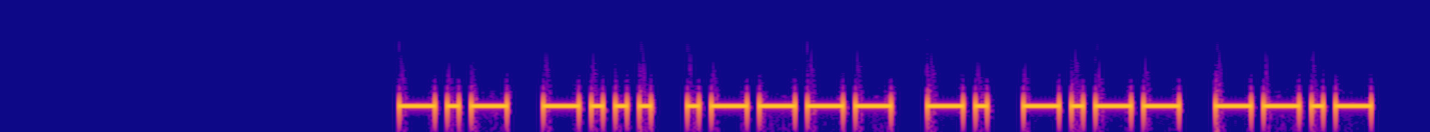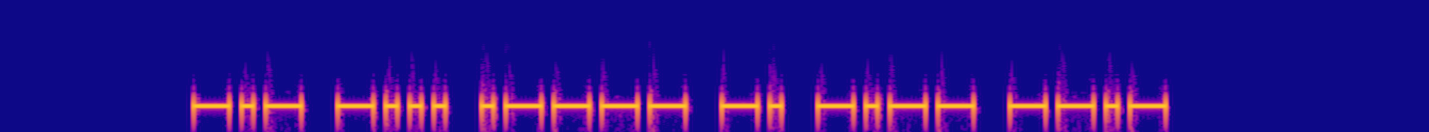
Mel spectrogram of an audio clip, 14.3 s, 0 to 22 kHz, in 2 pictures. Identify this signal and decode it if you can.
Morse code, heard as a keyed tone, about 21 wpm, 700 Hz. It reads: KB1NYQ KB1NYQ
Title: USA Call Signs - 6 Characters - Repeated 2x - 20wpm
